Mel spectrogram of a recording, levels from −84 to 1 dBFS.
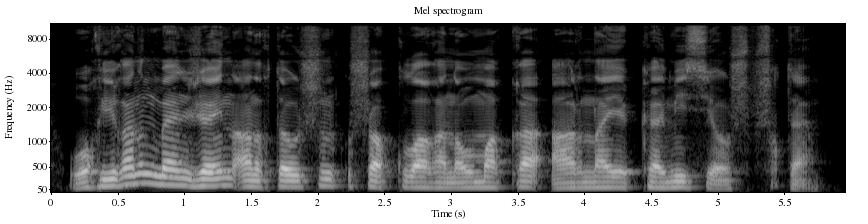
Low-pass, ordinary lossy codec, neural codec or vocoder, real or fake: none; none; none; real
